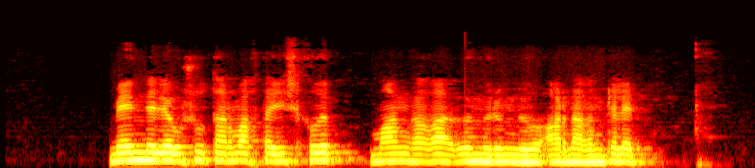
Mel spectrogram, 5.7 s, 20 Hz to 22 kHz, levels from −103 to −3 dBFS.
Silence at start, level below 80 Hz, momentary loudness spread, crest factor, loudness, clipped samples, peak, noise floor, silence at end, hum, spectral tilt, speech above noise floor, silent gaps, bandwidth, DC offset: 0.8 s; -56 dBFS; 8 LU; 16 dB; -19 LUFS; under 0.1%; -4 dBFS; -83 dBFS; 0.4 s; none; -10 dB/octave; 66 dB; none; 6.6 kHz; under 0.1%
